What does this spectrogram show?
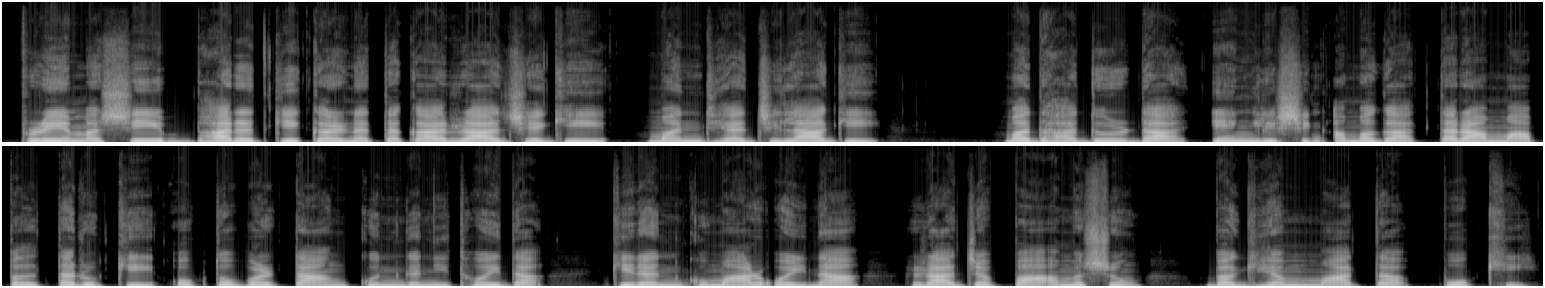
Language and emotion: Manipuri, neutral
